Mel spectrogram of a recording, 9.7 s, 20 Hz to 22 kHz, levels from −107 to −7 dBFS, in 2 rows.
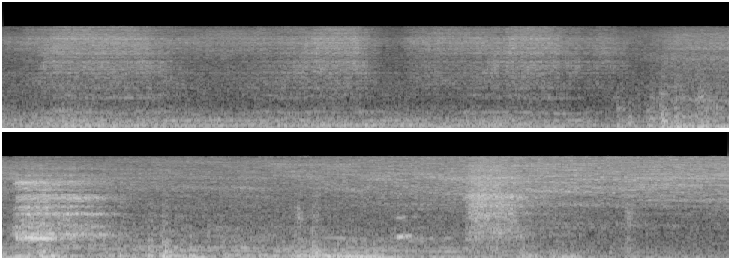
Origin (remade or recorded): recorded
